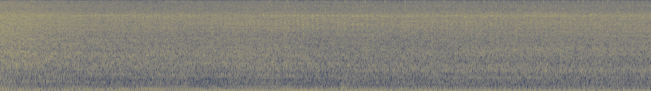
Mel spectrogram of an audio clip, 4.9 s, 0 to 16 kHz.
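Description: A 2015 Vauxhall Corsa E with a lean fuel fault runs at a steady, somewhat rough idle, its low engine hum close and continuous with no talk over it.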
